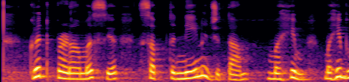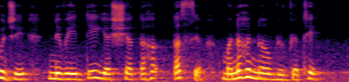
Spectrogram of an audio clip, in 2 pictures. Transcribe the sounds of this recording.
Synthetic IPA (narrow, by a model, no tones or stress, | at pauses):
kɾɪt̪pɾɐɽ̃aːmɐsjɐsɐp̚t̪ɐneːnd͡ʒit̪aːmː | ɐɦimːɐɦibʱud͡ʒeː | niʋeːd̪iːjɐʃjɐt̪ɐɦɐ̆t̪ɐsjɐmɐnɐɦɐnɐːʋiʋjɐt̪ʰeː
